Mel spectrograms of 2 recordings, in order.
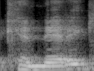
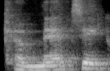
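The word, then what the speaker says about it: Kemetic: called comedic yoga a lot of people say kinetic yoga which is cool because kinetic energy is amazing but this is cometic with an m as they marry in the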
